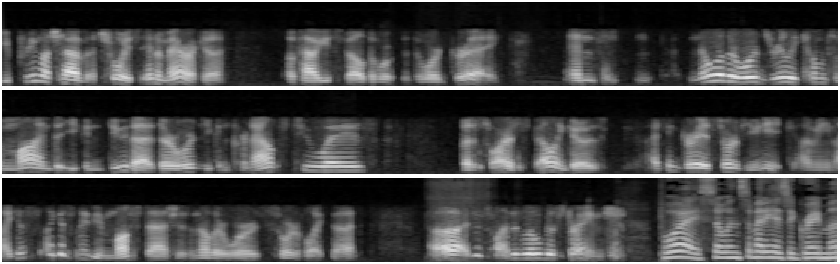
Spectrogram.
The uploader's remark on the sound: A caller from Down Under phones to say he's annoyed when honorees declare they're 'humbled' by this or that award.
